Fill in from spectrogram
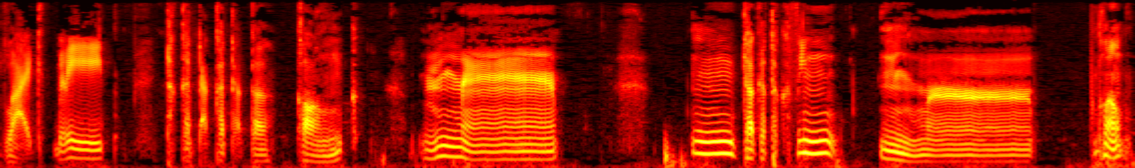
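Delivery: beeps and clunks like a machine; robot noises. Shown as a demonstration. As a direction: make little robot sounds. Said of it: "will you make robot noises with me".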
